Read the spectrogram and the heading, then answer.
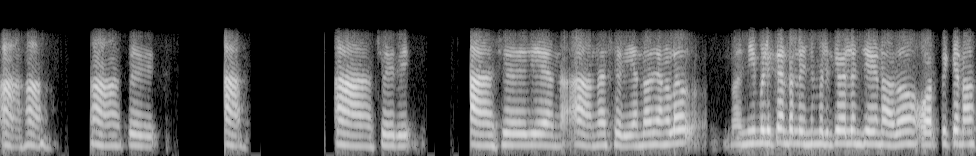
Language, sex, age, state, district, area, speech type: Malayalam, female, 45-60, Kerala, Alappuzha, rural, conversation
